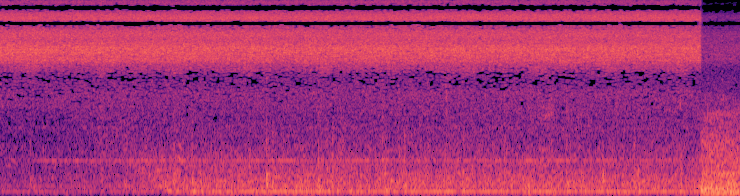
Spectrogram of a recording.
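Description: A loud chorus of cicadas making a steady, dense high-pitched drone over a low hum; it cuts off shortly before the end.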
